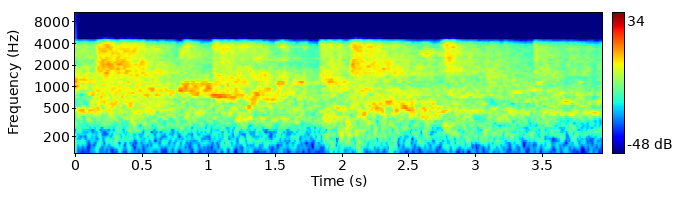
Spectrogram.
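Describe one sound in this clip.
A squash ball smacks hard against racquets and walls in an echoing court.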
